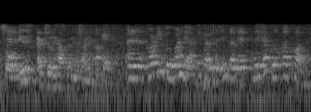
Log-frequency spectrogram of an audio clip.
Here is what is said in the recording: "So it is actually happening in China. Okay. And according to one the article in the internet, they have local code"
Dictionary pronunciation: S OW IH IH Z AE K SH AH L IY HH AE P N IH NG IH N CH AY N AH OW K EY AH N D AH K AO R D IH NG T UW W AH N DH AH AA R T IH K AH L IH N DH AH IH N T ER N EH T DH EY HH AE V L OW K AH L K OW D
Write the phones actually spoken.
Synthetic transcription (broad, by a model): S OW IH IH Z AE K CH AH L IY HH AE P IH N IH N CH AY N AH OW K EY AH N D AH K AO R D IH NG T UW W AH N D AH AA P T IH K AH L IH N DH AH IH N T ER N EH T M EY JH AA P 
